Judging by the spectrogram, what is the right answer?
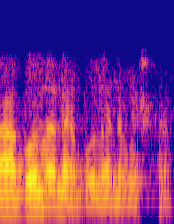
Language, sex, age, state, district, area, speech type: Marathi, male, 30-45, Maharashtra, Jalna, rural, conversation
